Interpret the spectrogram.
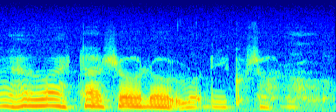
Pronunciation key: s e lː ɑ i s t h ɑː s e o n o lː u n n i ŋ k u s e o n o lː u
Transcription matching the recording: s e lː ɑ i s t h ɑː s e o n o lː u n n iː ŋ k u s e o n o lː u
